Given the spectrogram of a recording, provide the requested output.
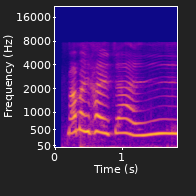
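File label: "dai1", Mandarin Chinese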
